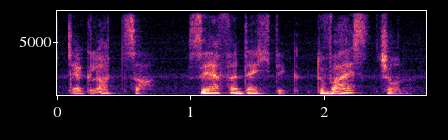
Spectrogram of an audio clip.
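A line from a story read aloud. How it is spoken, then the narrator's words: Whispered. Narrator (German): flüsterte Leon seiner Schwester zu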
